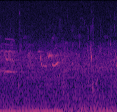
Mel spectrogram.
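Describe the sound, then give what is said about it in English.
A babbling brook flows steadily and continuously, with a low rumble underneath and a few small birds chirping faintly in the background. No one speaks. “You're safe. You're in a babbling brook.”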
